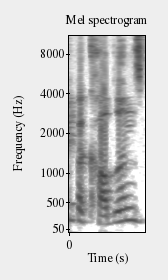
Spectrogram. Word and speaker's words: Bokoblin: I say Bokoblins because it sounds like goblin, which is very similar to what they are.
